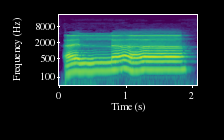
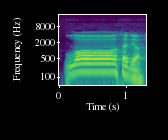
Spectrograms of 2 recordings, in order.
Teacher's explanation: Dibacakan lafzul jalalah ini dengan tebal 2 harakat.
